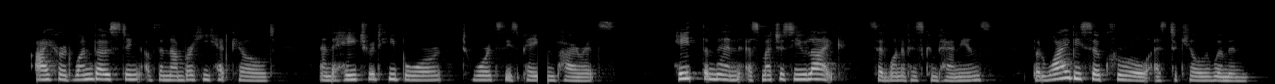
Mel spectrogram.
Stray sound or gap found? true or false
true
